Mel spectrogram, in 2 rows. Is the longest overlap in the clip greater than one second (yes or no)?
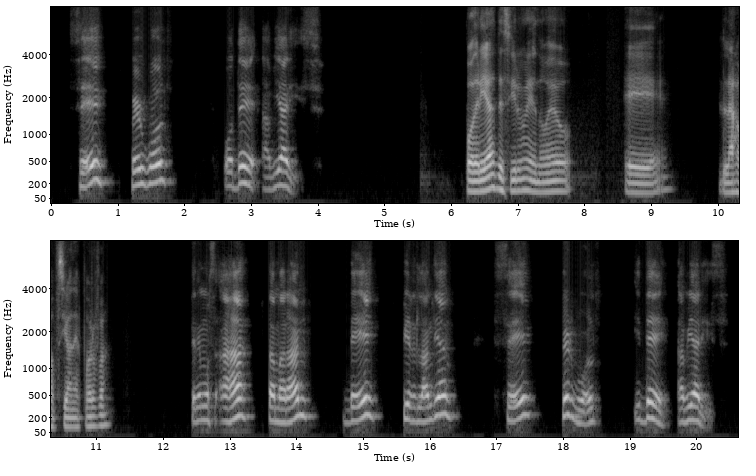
no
